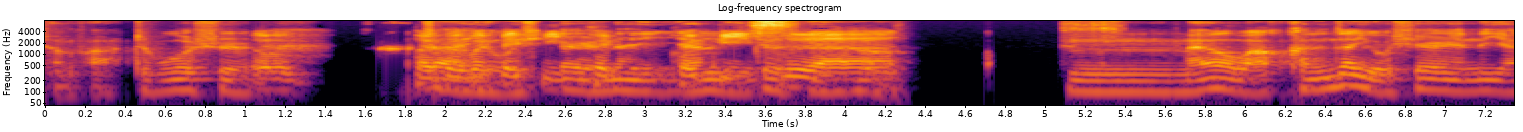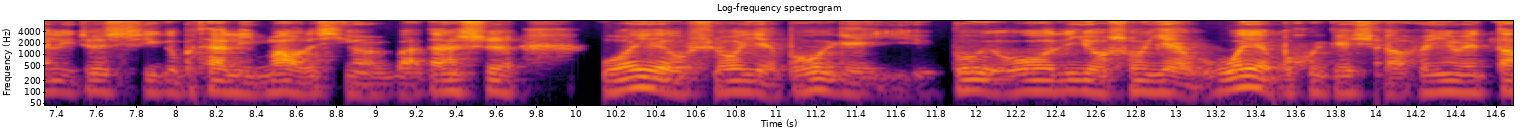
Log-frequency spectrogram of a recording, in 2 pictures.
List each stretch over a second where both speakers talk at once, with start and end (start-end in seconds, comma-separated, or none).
1.9-4.2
